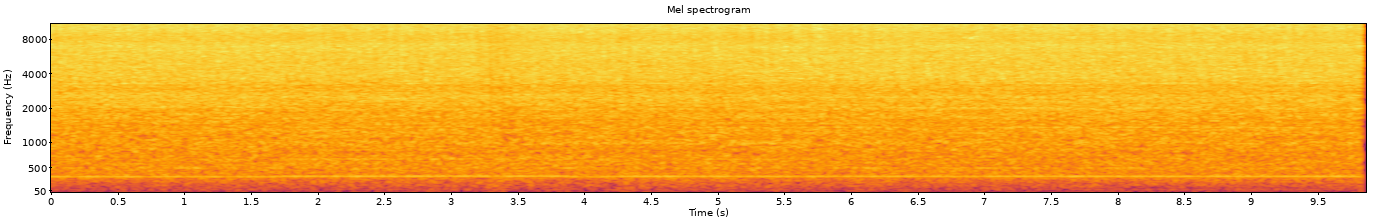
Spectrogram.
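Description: A diesel combine harvester runs while it cuts rice.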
